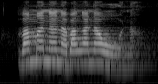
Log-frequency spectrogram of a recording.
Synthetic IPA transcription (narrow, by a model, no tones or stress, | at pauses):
βamananaβaŋɡanawɔːna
